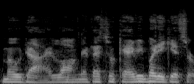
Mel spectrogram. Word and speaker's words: Modi: I am Modi. It's pronounced Modi.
